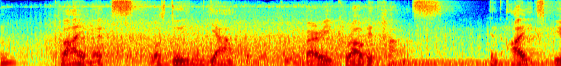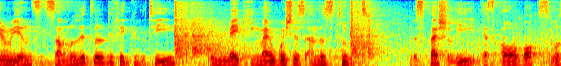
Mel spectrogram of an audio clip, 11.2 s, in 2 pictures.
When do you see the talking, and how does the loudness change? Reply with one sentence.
The talking can be heard from 0.0 to 11.1 s, at a steady volume.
